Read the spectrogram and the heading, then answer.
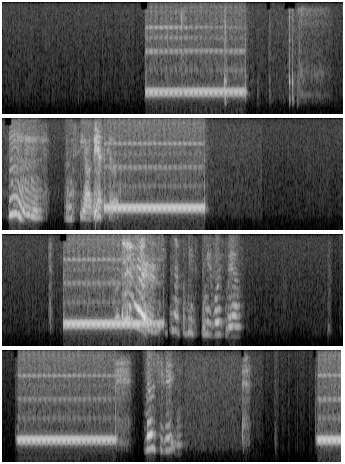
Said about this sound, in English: And I hope she answers the phone.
